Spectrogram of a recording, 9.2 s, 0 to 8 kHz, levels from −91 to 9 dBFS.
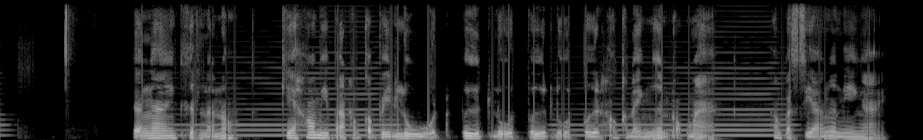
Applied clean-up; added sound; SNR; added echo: none; Wind instrument, woodwind instrument; 16 dB; none.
